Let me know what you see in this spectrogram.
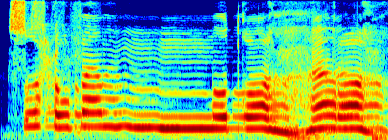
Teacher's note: صحفا مطہرہ، صاد حرف مصالیہ پر پڑھا جائے گا۔ فا پر دو زبر کی تنوین، تنوین کے بعد حروف یرملون میں سے میم ہے تو یہاں پر بھی ادغام مع الغنہ کا قاعدہ ہوگا۔ طا حرف مصالیہ پر پڑھا جائے گا، را پر زبر ہے تو را کو بھی پر پڑھا جائے گا۔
